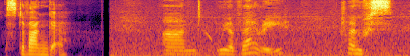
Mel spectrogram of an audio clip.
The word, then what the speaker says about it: Stavanger: our first protocol which is Norway or since Stavanger which we think is pronounced Stavanger and we are very close to the town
